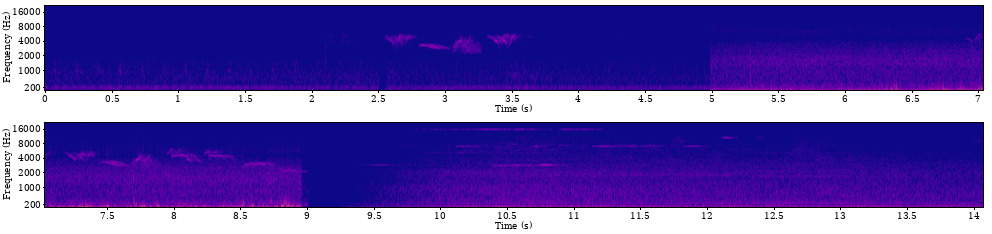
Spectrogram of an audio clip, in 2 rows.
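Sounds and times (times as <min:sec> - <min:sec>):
small birds chirping: 0:01.6 - 0:04.4, 0:06.8 - 0:09.0.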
